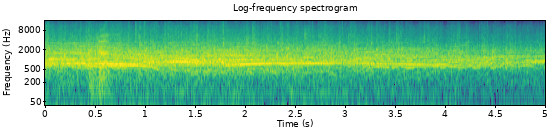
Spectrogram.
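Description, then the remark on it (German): Sustained audience applause welcoming footballer Lena Oberdorf as a guest on the show Power Brains, a dense steady wash of clapping at constant loudness throughout, with a faint murmur of crowd voices underneath. “War dir genug Applaus jetzt direkt am Anfang?”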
